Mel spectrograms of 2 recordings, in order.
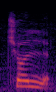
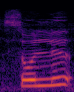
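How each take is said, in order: First: The word starts with a ch sound. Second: The word starts with an s sound. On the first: "the same letter denotes the sound sa as well as cha" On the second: "the same letter denotes the sound sa as well as cha"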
